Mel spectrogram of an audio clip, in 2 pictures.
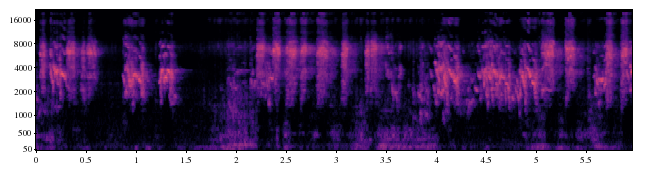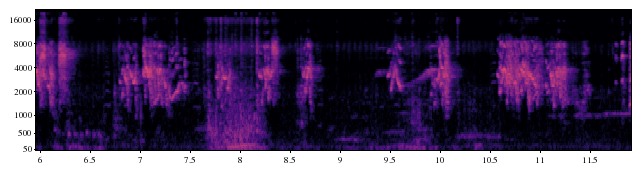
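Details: Pet budgerigars, a breeding pair, trading bursts of scratchy squawks and quick chirps in short runs separated by brief pauses, with a few soft thumps.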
